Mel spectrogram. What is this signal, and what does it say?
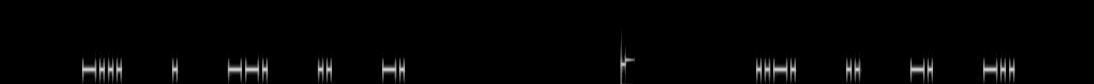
Morse code, heard as a keyed tone, about 27 wpm, spaced as for 13 wpm, 690 Hz. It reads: BEGIN FIND
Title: 4x Character Spacing - Top 300 Words - 28wpm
